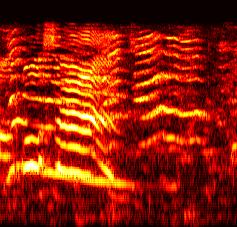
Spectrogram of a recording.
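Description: Children's voices calling out as the miniature train moves off, with one long high call falling in pitch in the first second, then fainter chatter.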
